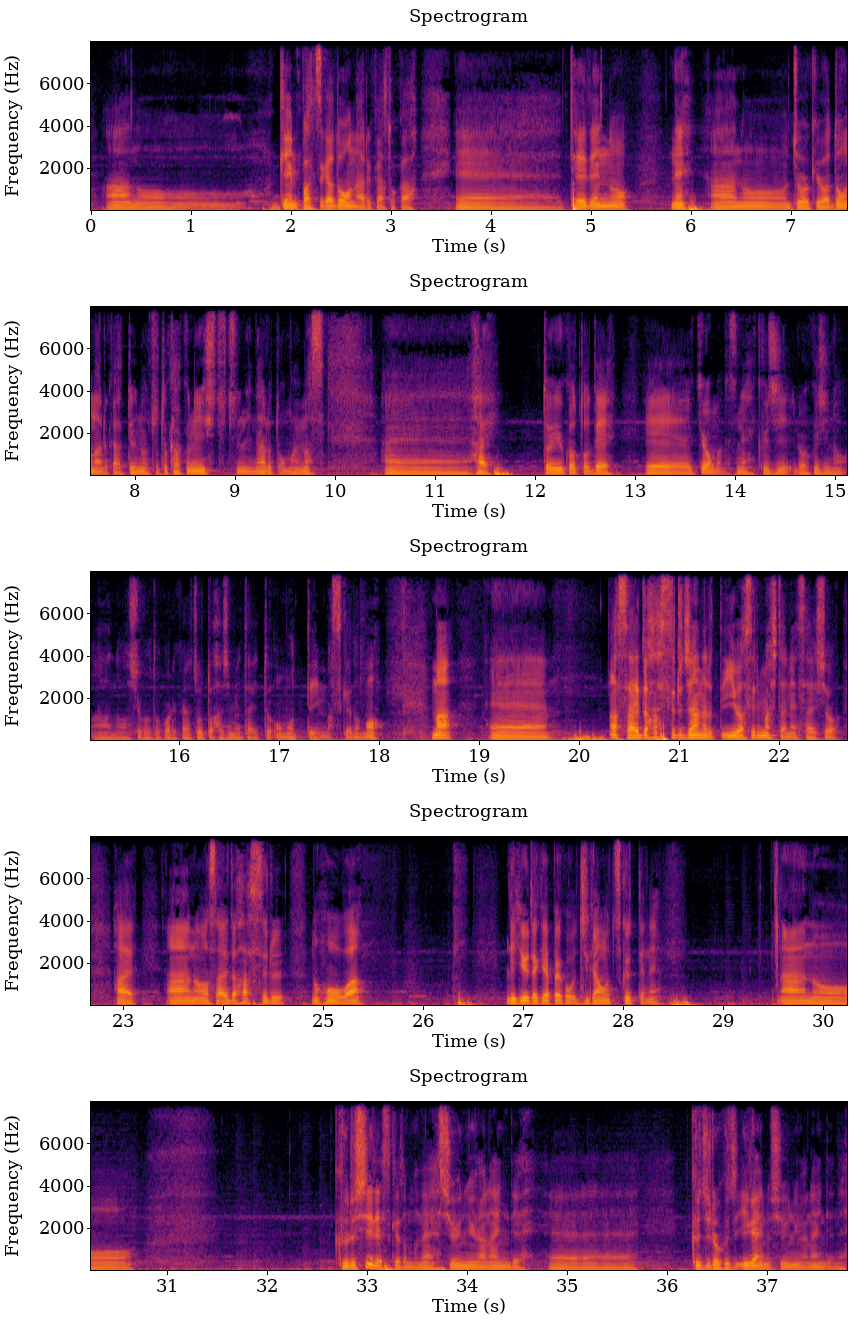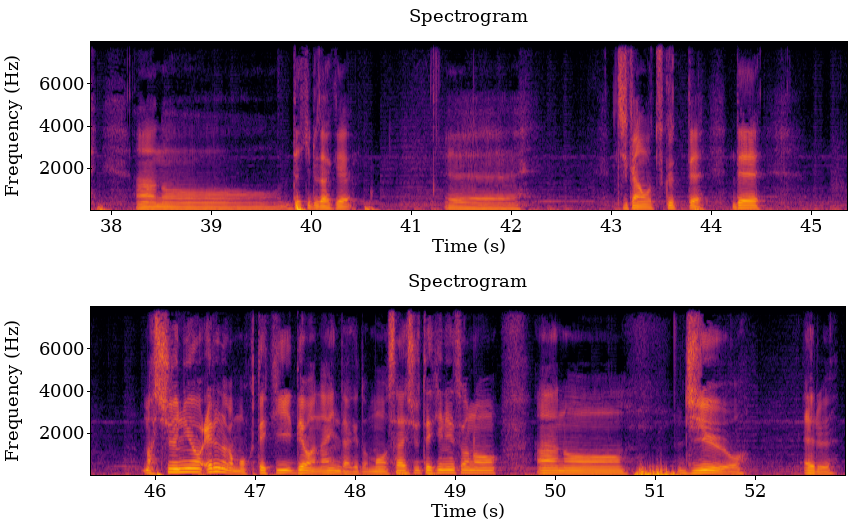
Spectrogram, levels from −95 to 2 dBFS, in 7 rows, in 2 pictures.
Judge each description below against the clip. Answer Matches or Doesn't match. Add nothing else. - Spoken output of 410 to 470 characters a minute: Doesn't match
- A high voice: Doesn't match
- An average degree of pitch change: Matches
